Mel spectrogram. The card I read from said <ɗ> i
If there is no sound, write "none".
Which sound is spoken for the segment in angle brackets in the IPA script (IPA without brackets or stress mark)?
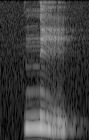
n̪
